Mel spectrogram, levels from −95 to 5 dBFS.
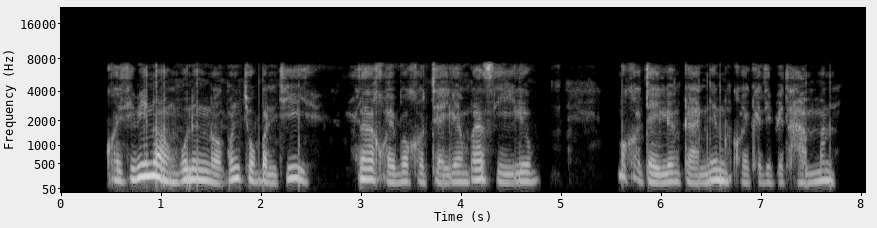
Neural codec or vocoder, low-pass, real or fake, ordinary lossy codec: codec, 16 kHz, 16 kbps, FunCodec, trained on Chinese and English, 50 frames a second; 7.2 kHz; fake; none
